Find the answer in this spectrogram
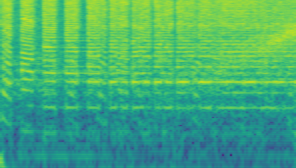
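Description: Electronic dance music in a DJ competition remix: a deep, sustained bass note drops in suddenly under held high synth tones, with a fast run of rapid hits that fades away.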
